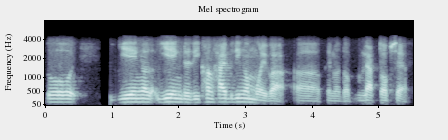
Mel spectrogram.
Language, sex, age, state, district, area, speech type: Manipuri, male, 30-45, Manipur, Imphal West, urban, conversation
